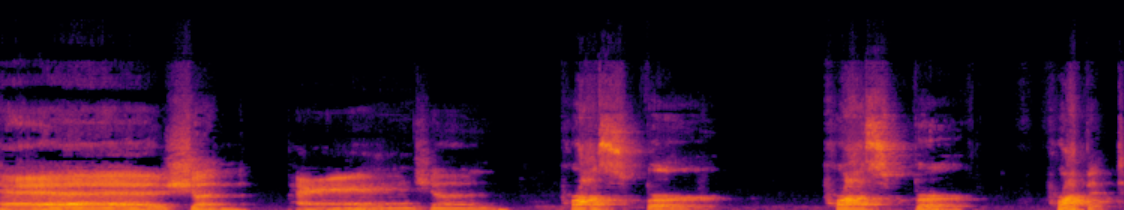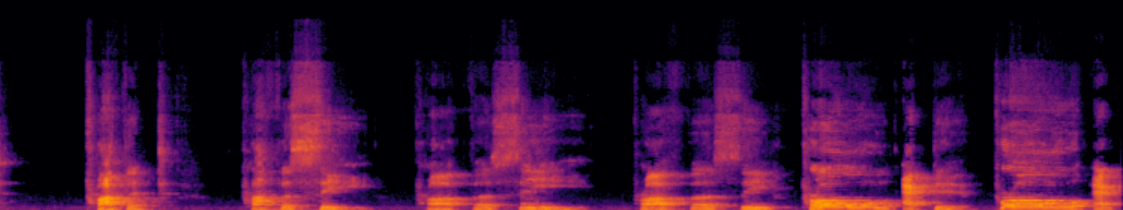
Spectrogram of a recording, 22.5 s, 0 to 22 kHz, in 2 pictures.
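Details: Aphasia in a man after a stroke at age 62, about 15 months earlier; initially unable to read, write or talk, saying only 'one' for a month, he relearned speech syllable by syllable, with jumbled words at first.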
